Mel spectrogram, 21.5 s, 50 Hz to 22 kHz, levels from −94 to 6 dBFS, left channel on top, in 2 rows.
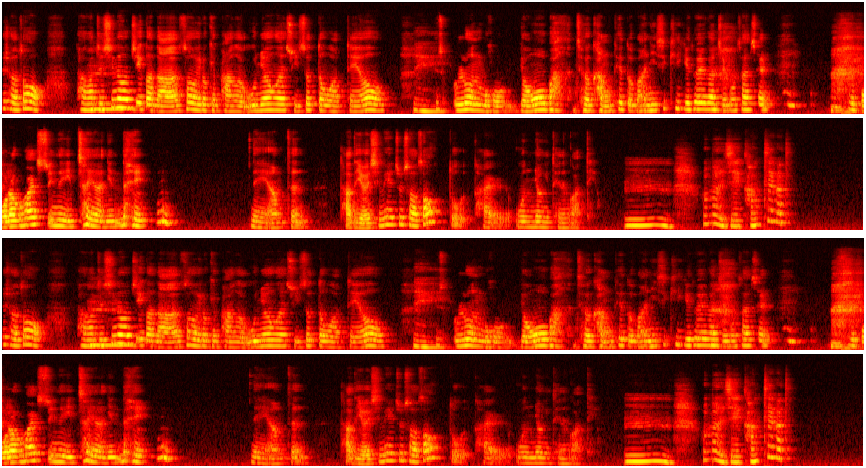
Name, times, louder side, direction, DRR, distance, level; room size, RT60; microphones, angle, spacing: voice 1, 0.0-5.1 5.6-9.9 10.4-12.9 13.9-14.6 15.0-18.0, left 3 dB, 75° left, 0.5 m, -28 dB
voice 2, 1.1-1.7 5.1-5.6 8.8-9.1 10.4-10.8 18.5-20.6, right 1 dB, 15° right, 0.4 m, -32 dB
3.4 x 2.1 x 2.4 m
head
